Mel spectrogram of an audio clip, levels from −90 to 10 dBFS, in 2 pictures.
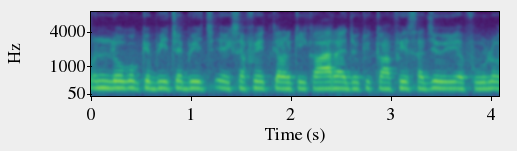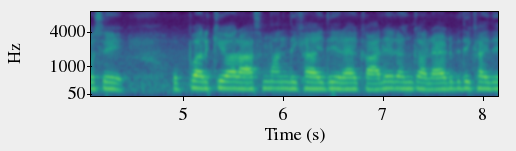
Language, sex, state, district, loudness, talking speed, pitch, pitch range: Hindi, male, Chhattisgarh, Bastar, -17 LUFS, 255 wpm, 190 Hz, 180-195 Hz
